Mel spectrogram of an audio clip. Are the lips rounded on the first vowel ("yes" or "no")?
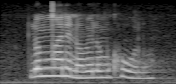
yes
